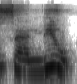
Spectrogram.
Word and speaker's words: salut: So we are not pronouncing it. So it becomes a sal which means hi or hello.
